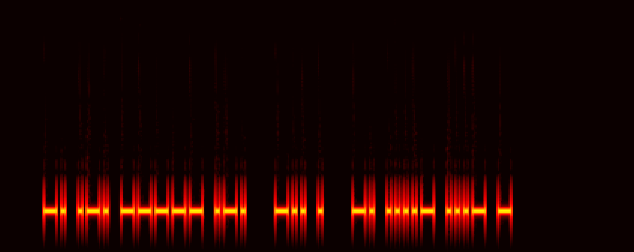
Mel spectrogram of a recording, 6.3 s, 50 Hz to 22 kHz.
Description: Morse code, heard as a keyed tone, about 28 wpm, 700 Hz. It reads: NR0R DE N4VT
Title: USA Callsign DE Callsign - 4 Characters - 28wpm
